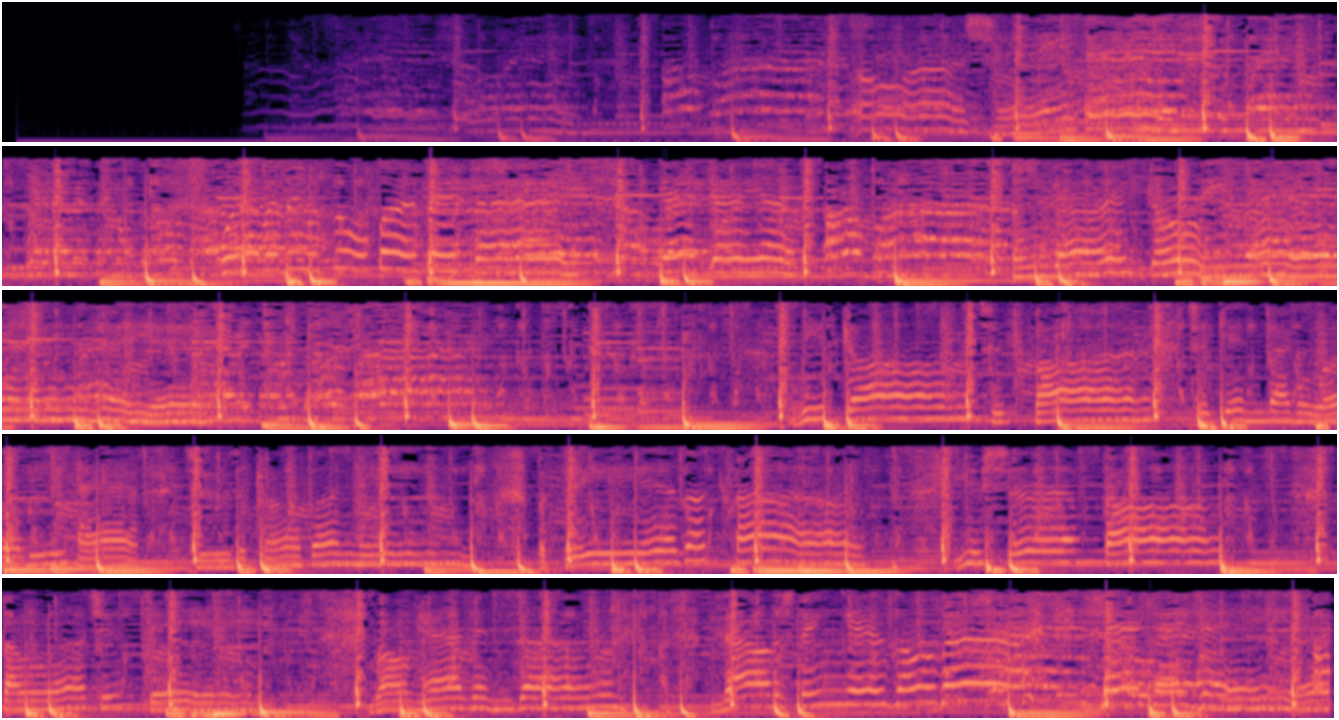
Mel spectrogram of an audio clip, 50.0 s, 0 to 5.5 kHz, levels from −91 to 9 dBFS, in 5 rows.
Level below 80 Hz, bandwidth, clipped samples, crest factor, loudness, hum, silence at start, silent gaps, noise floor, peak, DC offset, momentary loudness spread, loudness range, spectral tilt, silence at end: -22 dBFS; 4.6 kHz; under 0.1%; 14 dB; -15 LUFS; none; 2.65 s; none; -81 dBFS; 0 dBFS; 0.1%; 9 LU; 3 LU; -10 dB/octave; 0 s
